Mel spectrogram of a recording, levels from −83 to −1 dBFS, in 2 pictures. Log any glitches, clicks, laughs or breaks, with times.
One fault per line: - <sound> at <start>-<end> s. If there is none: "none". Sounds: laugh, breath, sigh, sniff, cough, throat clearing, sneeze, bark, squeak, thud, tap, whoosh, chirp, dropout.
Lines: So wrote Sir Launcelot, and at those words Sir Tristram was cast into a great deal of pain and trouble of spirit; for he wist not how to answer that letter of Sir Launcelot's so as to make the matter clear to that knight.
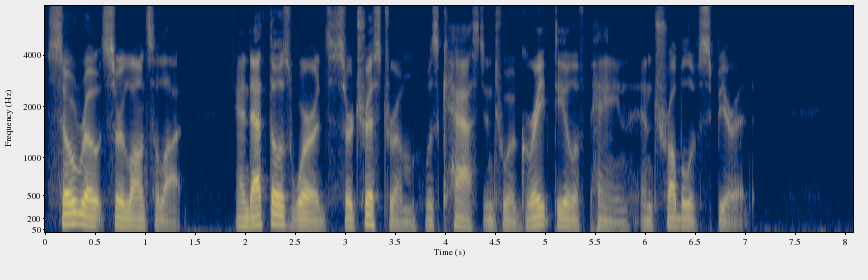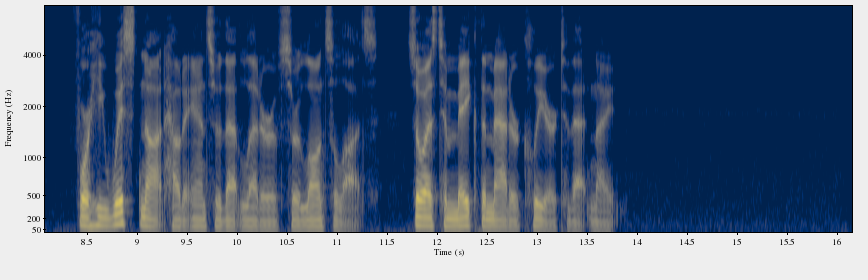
none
